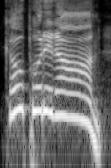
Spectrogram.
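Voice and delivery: high, slow gushing mom voice; mock mother cooing over cute pajamas; imitating mom. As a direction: coo like a doting mother. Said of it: "the mom is just like".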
